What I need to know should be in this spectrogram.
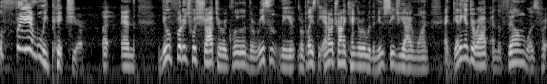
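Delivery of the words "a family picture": pitched very high with a swinging melody. Mocking a studio's change of marketing plans: Nostalgia Critic voice. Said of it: "nostalgia critic voice".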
